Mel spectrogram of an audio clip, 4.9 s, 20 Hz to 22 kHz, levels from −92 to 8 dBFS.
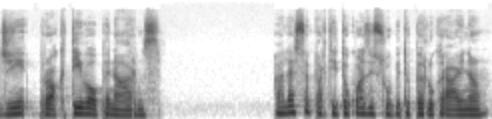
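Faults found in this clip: Lost LE Audio frames at 2.52 s: a short, noisy smear in the speech where the tone goes grainy. About 22 ms of audio is missing, which fits three 7.5 ms LC3 frames. The Bluetooth link dropped packets, and the decoder's concealment filled the hole by replaying the last spectrum with scrambled phase. The gap is too short for the fade-out to finish.

Channel delay (comb filtering), 2.8 to 4.01 s: the speech turns hollow and phasey, like it's coming down a tube. One channel lags by around 5 ms before the mono downmix, so shared content cancels at roughly 100 Hz and every 200 Hz above that. Check the mixer or buffer alignment on the capture path.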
